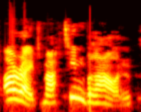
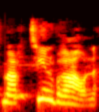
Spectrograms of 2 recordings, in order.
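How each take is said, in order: First: Louder, mock German accent on "Martin Braun"; name it in a playful German accent; hammed-up German accent. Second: "Martin Braun" with German B-r and rolled diphthong "prauñ"; German pronunciation. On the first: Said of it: "I'm just gonna say everything in the German accent". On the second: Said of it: "in German it's Martin Braun". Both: Shown as a demonstration.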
